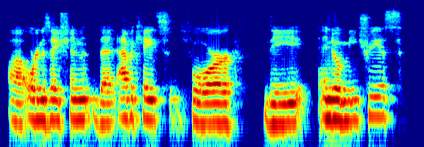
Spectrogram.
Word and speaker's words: endometriosis: that advocates for the endometriosis. Did I just pronounce that right, Nicole? No, I did not. Um Endometriosis. Endometriosis. I almost had it right.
